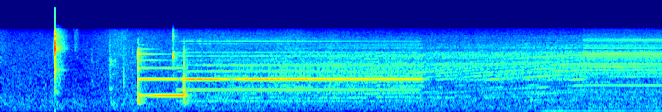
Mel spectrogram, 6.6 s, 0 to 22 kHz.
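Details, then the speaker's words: Macintosh 512k with 64k ROMs and internal GCC HyperDrive 10MB ST506-compatible hard disk (1985): after the startup chime, a steady high whine and soft hum from the spinning drive, not a fan; normal running noise. "you can see there's a there's a fair bit of noise this noise you're hearing now is not coming from a fan this is coming from this hard drive here"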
